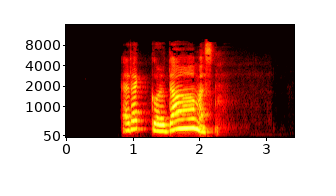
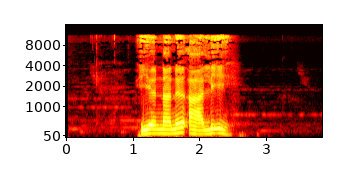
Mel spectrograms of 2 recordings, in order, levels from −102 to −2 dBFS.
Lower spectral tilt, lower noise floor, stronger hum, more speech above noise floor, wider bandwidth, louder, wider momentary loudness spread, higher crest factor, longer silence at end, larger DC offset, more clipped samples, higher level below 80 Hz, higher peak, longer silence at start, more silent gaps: first, -5.5 dB/octave vs -3 dB/octave; first, -80 dBFS vs -69 dBFS; neither; first, 59 dB vs 53 dB; second, 9 kHz vs 12 kHz; second, -22 LUFS vs -15 LUFS; first, 15 LU vs 8 LU; about the same, 18 dB vs 20 dB; about the same, 1.25 s vs 1.35 s; neither; neither; second, -76 dBFS vs -54 dBFS; second, -6 dBFS vs 0 dBFS; second, 0.85 s vs 1.05 s; neither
